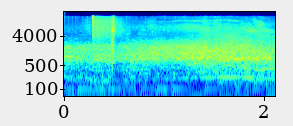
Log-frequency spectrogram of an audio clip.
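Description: A car passing close by at speed, its engine and tyre noise swelling to a peak near the end. There is a brief sharp sound about a third of a second in.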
